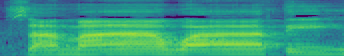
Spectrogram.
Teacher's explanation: mat tabi'i karena fathah bertemu alif, panjangnya 2 harokat.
